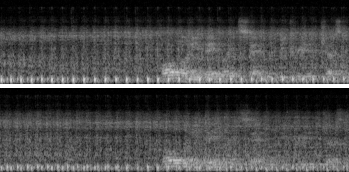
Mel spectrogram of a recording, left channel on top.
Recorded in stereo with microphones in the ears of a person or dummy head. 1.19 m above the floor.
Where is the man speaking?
70° left (ahead or behind), 0.7 m.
